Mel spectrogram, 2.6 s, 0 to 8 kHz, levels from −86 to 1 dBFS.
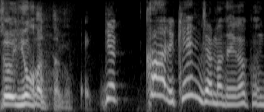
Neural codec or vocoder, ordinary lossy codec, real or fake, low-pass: codec, 16 kHz, 4 kbps, FunCodec, trained on LibriTTS, 50 frames a second; none; fake; none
